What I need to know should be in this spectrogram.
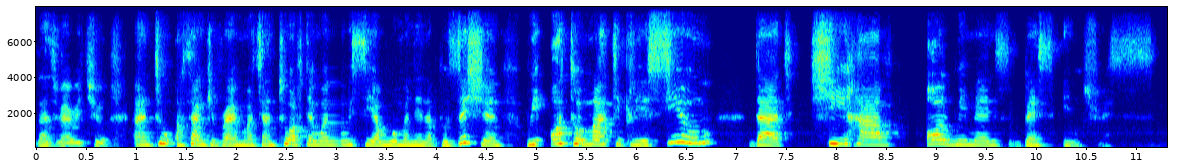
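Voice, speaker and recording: A woman interviewer who affirms her guest and then offers her own measured views before asking her next question. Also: medium pitch, highs cut off. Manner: measured, affirming, frequent "mm" backchannels.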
